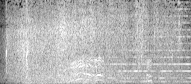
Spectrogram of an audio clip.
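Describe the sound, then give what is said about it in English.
Loud ocean surf crashes and rushes steadily throughout, a dense roar of breaking waves with brief vocal sounds faintly mixed into the wash. “Nothing to worry about, just a little wave.”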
